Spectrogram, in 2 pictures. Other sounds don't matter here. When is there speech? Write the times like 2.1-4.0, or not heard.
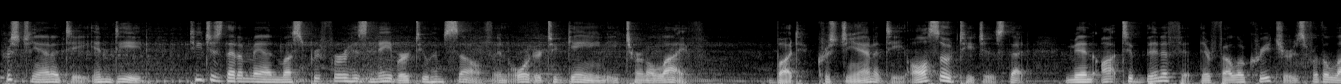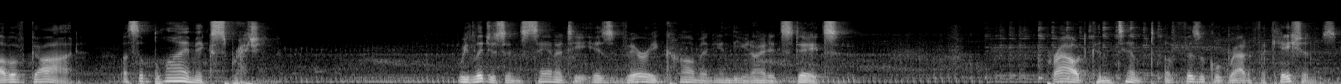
0.0-16.1, 18.0-21.9, 23.9-26.7.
